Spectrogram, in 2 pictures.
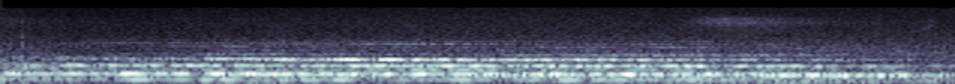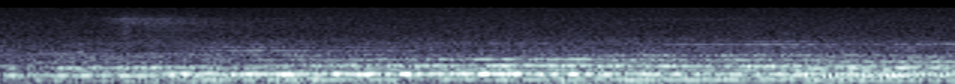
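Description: Choir singing a slow hymn in long held notes.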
